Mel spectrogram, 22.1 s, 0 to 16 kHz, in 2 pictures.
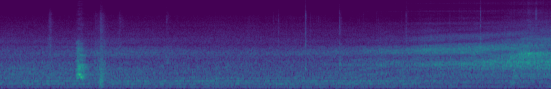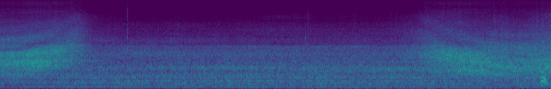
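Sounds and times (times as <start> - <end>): harvest machinery engine drone: 0.0 - 22.0
rushing noise: 5.8 - 22.0.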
